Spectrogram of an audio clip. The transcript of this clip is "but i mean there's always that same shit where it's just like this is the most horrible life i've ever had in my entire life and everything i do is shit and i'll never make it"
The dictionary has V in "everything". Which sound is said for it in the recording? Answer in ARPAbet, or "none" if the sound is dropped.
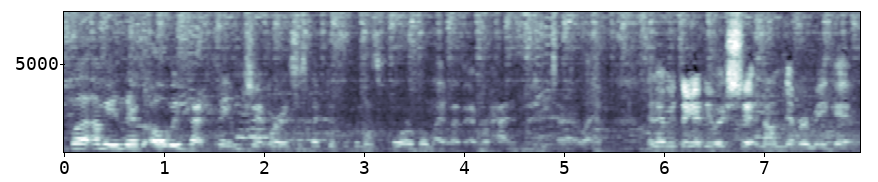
V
